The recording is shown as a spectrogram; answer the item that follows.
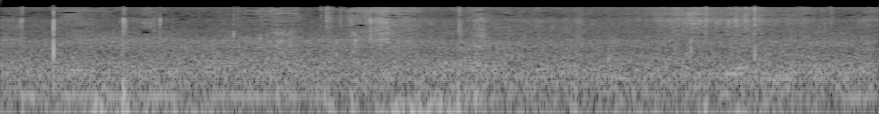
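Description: Light rustling and a few sharp clicks over steady outdoor background noise, as of a person moving through forest undergrowth.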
